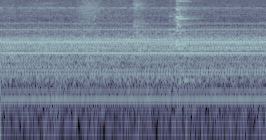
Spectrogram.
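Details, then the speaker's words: Valve hi-fi amplifier under test, output valve fitted with its grid floating and no negative bias voltage: loud steady hum with a buzzy edge, unchanging level. "you hear that the regret is not connected there's no negative voltage on that Grid it's just floating"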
